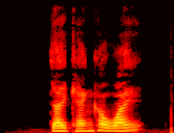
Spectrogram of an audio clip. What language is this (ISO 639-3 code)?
tha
